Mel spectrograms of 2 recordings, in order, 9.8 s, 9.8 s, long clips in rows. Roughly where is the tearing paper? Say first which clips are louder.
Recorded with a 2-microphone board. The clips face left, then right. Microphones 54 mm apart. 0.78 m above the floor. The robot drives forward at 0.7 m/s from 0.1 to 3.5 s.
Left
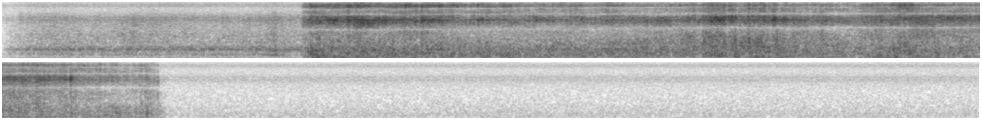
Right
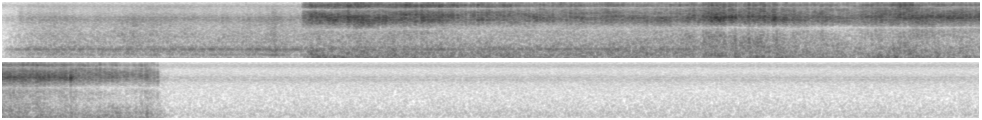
Left 3 dB; left.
